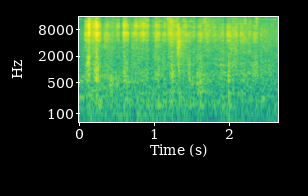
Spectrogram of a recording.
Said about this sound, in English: Can I try this pen, please? Sure. Here's some paper.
